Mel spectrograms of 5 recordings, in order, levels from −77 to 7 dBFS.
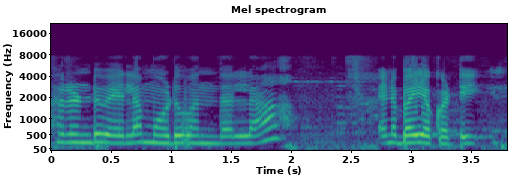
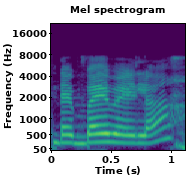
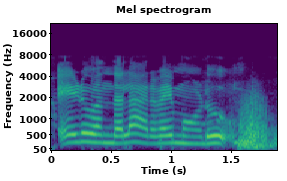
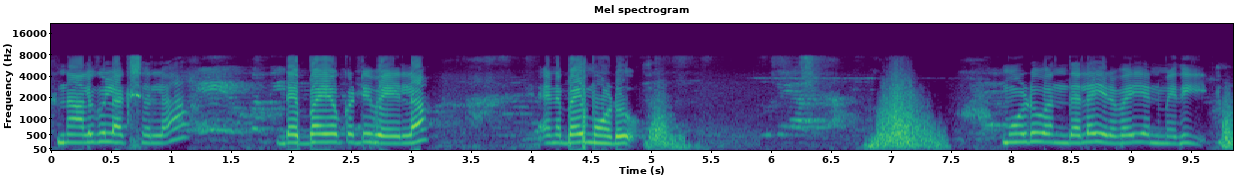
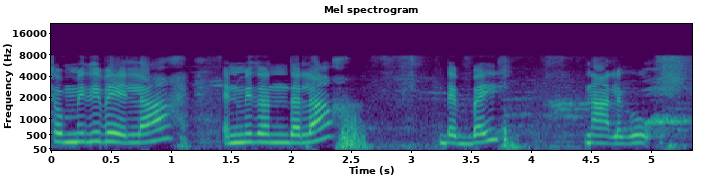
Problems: constant background noise, continuous background conversations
